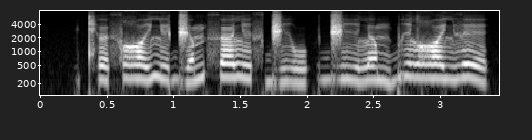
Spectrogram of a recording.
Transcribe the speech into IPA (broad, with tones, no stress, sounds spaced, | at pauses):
cʰ ø˨˩ θ ʁʷ i˨˩˦ lʲ ə˨˩˦ d͡ʒ œ˩˥ m θ œ˦˥ l i˧ θ d͡ʒ i˨˩ w | d͡ʒ i˨˩ l ə˨˩ m b i˧ l ʁʷ e˧ lʲ ð e˥˨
